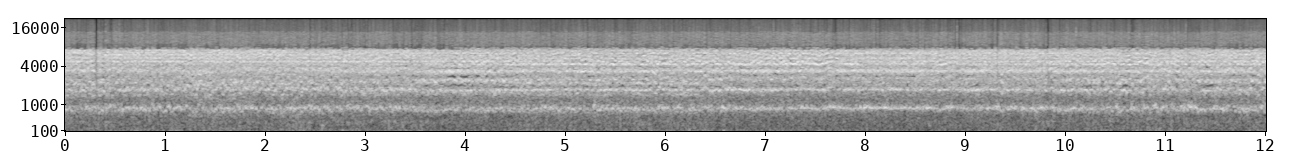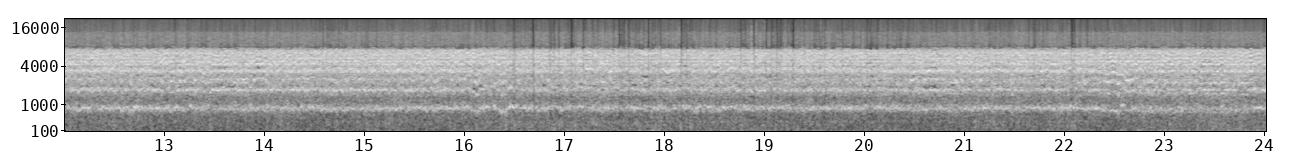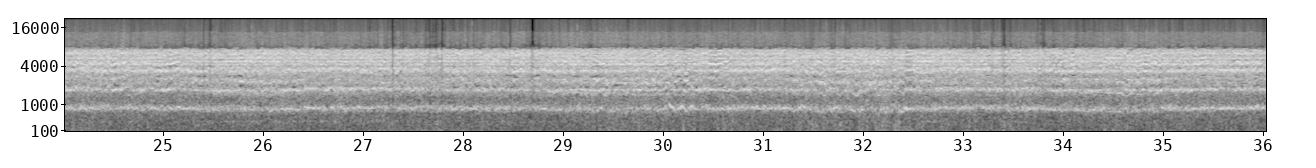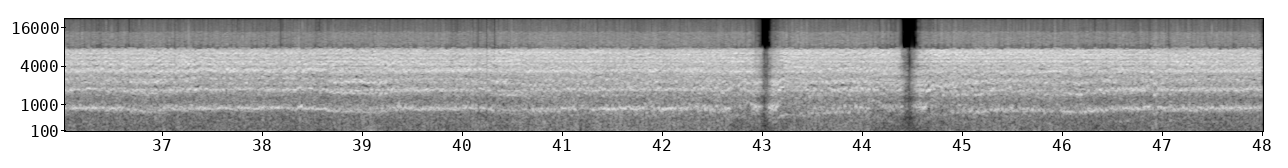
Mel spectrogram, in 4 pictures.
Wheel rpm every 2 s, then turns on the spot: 200, 220, 210, 220, 230, 220, 230, 230, 240, 230, 230, 220, 230, 230, 220, 220, 230, 220, 230, 230, 210, 150, 130, 220.
none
